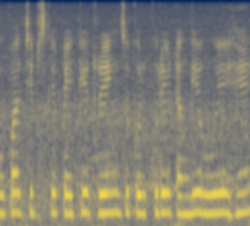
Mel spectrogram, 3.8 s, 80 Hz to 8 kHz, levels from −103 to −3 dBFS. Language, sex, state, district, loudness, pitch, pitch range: Hindi, female, Chhattisgarh, Bastar, -14 LUFS, 255 Hz, 245-255 Hz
